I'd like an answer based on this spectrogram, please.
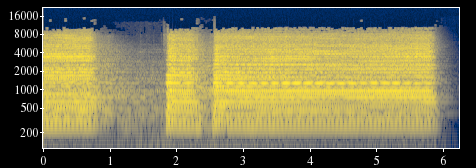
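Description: Train horn sounding a steady chord in three blasts: a long blast that ends about a second in, a short blast around two seconds in, then a second long blast that stops just before the end.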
